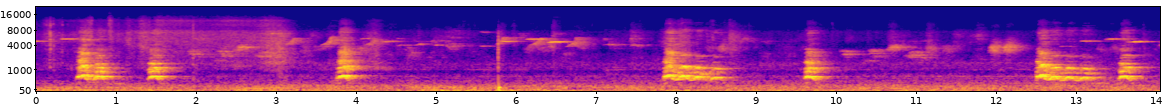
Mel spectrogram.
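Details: Dogs bark during the morning in loud, rough paired barks repeating every two to four seconds, some doubled quickly, against a quiet low background hum.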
